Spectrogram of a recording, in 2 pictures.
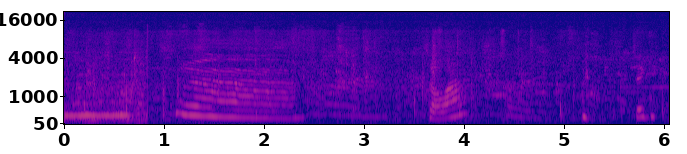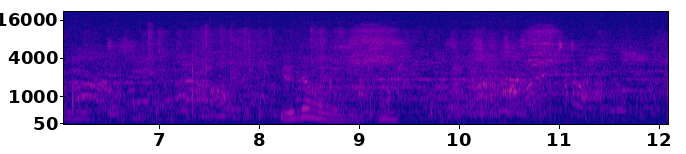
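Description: A young girl talks excitedly nearby.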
